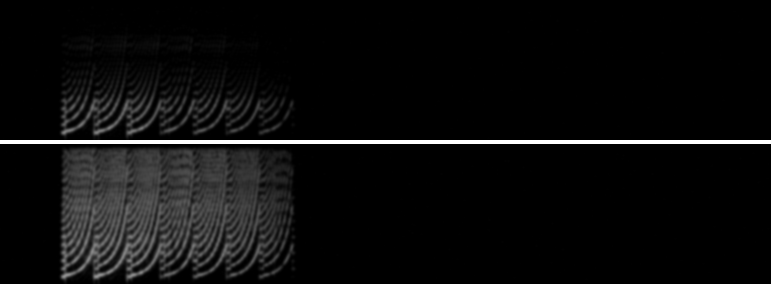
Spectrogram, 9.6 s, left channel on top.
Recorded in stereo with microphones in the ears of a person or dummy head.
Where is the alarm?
75° right (ahead or behind).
